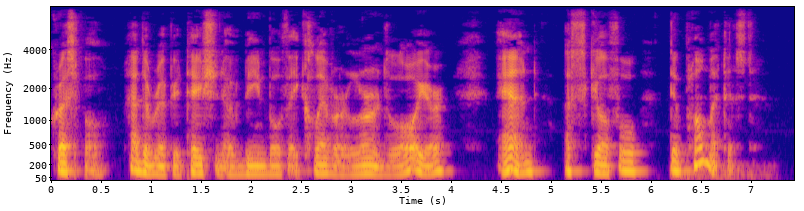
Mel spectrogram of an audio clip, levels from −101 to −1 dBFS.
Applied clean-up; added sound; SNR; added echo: none; none; none; none.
